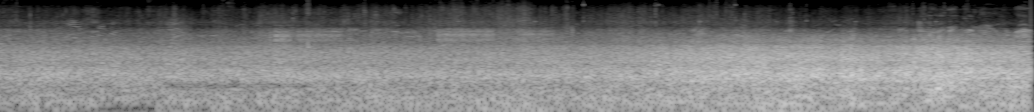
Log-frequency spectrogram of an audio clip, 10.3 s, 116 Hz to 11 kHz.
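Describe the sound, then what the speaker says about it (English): A Rockwell B-1B Lancer bomber makes a combat takeoff at an airshow on an air force base. The broad jet roar builds steadily and grows louder as the aircraft rolls, while an announcer talks over it. "On the roll from the left, ladies and gentlemen, the B1B."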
